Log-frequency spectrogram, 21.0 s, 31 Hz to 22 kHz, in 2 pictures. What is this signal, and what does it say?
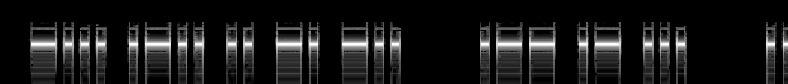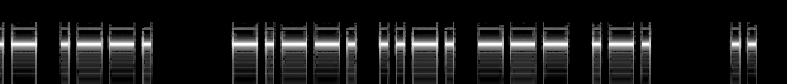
Morse code, heard as a keyed tone, about 11 wpm, 700 Hz. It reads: BLIND WAS UP <KN>FOR I
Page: War of the Worlds - 02-Chapter 2 - 11 WPM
